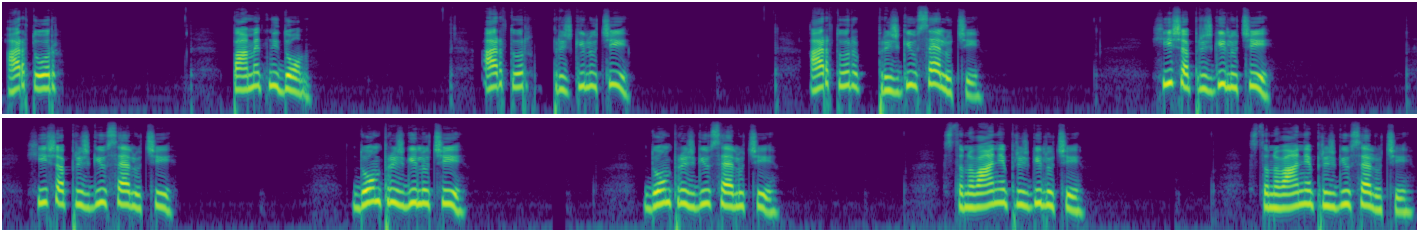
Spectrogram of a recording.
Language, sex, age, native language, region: Slovenian, female, 30-49, Slovenian, Central Slovenia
